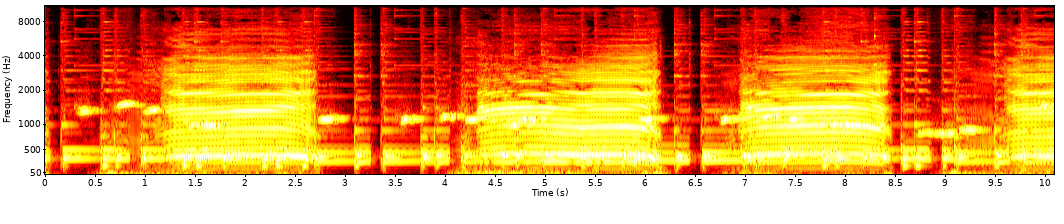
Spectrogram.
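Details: ['Grass-eating tame cow in a rice field lows three times, each moo lasting about two seconds, full and harmonic with a dropping finish, separated by short pauses over a steady background tone.']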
